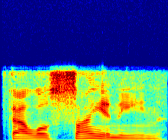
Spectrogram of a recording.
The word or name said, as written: phthalocyanine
